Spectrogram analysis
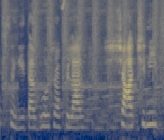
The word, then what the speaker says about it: Pishachini: मुझे तो आप जानते ही हैं, संगीता घोष, और फिलहाल शाचनी पी साइलेंट दिव्य दृष्टि पर।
